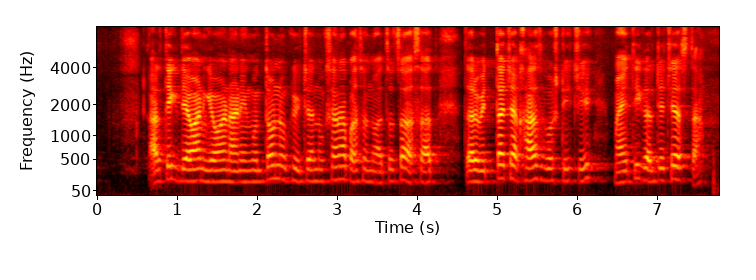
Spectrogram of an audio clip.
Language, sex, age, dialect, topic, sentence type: Marathi, male, 18-24, Southern Konkan, banking, statement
